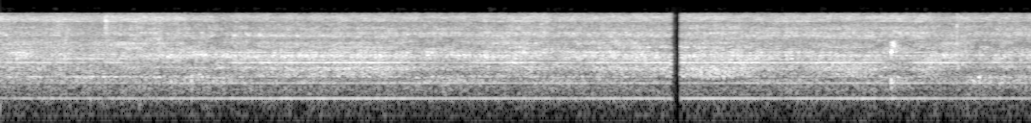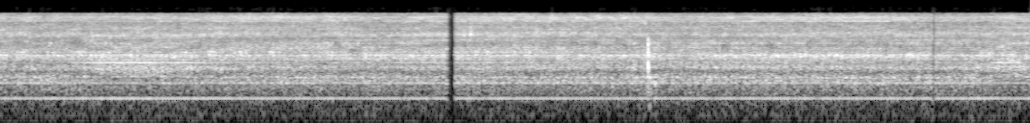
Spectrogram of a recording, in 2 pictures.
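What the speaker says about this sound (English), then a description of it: "let me just get this heat tool. Now, my heat tool is super old." An old crafting heat tool blows hot air in a steady, continuous whoosh with a constant tone, broken by two brief dropouts where it cuts out momentarily.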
